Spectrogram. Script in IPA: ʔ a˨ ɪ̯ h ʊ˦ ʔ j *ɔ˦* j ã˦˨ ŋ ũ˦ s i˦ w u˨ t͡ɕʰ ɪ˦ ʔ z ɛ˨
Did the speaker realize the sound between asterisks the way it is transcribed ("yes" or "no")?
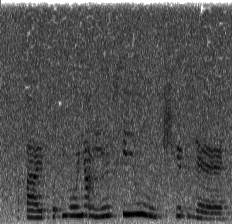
no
